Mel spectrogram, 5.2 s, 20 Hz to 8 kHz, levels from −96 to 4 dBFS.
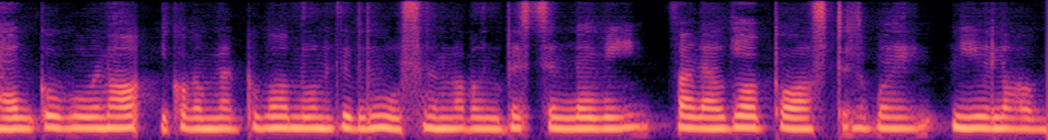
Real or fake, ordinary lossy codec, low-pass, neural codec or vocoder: fake; none; none; codec, 16 kHz, 0.5 kbps, FreqCodec, larger model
